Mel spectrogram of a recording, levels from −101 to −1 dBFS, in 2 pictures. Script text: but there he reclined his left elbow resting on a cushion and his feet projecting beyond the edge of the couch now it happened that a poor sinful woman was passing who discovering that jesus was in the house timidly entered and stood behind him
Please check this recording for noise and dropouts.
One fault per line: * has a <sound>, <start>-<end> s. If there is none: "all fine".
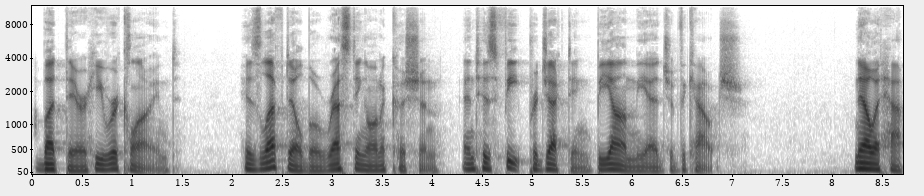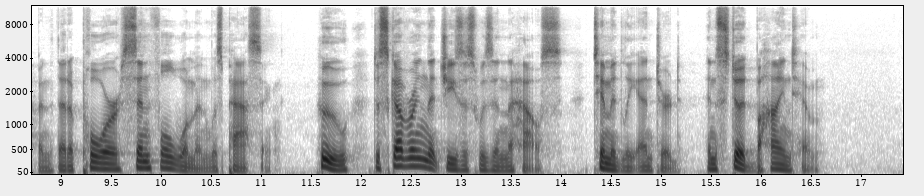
all fine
